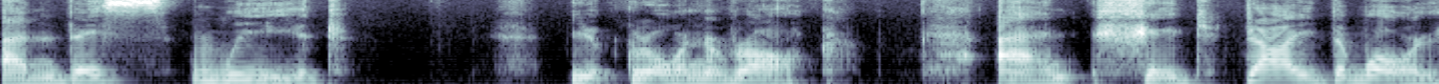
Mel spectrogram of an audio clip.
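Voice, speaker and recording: Speaking very slowly with long, frequent pauses, a woman in an Irish accent uses a fairly low pitch with ordinary variation and very even loudness. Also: quiet background. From west of Ireland. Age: 80s+. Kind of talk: casual reminiscing interview answer.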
